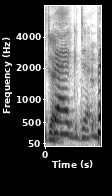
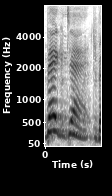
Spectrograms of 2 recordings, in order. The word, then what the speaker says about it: Baghdad: No, it's Baghdad. Baghdad. – Baghdad. – Then, is how the proper pronunciation.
